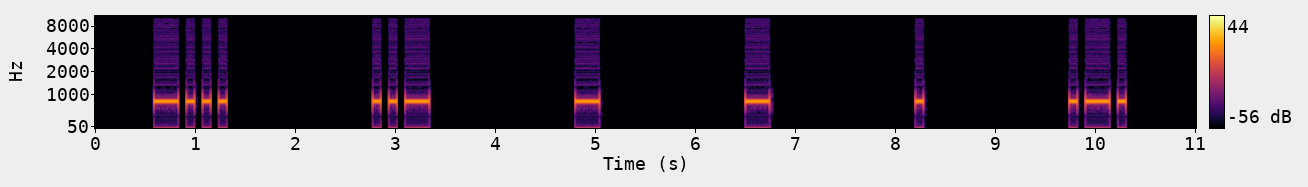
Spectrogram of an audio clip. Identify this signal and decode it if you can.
Morse code, heard as a keyed tone, about 15 wpm, spaced as for 5 wpm, 800 Hz. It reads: BUTTER
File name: Special INGs-mp3s / Special INGs-mp3s / SlowToFaster ing @10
